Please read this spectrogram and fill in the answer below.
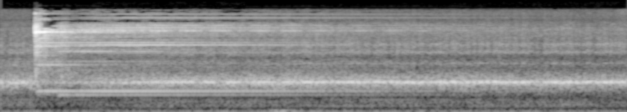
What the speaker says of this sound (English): I was in the main hallway unpacking some stuff when the doorbell rang.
